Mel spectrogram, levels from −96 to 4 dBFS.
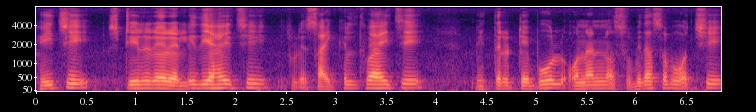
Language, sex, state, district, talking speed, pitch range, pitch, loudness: Odia, male, Odisha, Malkangiri, 130 wpm, 115-140 Hz, 130 Hz, -19 LUFS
